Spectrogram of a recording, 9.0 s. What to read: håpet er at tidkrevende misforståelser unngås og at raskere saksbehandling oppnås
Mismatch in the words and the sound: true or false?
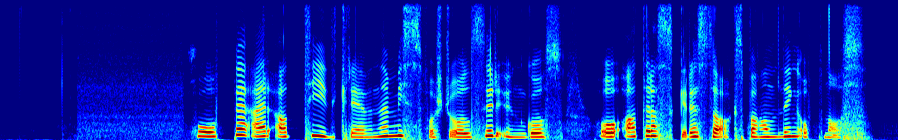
false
